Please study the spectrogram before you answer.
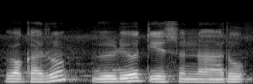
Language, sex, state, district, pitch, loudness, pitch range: Telugu, male, Telangana, Hyderabad, 130 Hz, -15 LUFS, 125-140 Hz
